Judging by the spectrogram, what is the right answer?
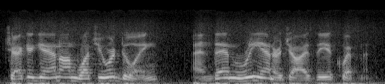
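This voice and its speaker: On a rough old film soundtrack with slight background noise, an American man gives scripted instruction for a 1950s training film. His medium-pitched voice is expressive and sharp, his announcer manner authoritative, measured and emphatic.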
